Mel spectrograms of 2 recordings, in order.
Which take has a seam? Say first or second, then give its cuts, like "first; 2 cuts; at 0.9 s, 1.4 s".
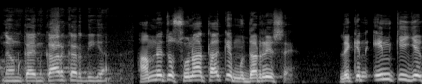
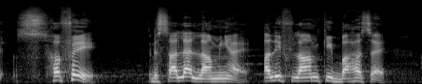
first; 1 cut; at 1.2 s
